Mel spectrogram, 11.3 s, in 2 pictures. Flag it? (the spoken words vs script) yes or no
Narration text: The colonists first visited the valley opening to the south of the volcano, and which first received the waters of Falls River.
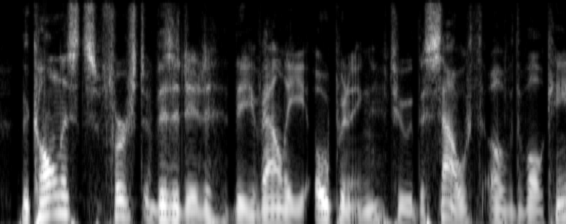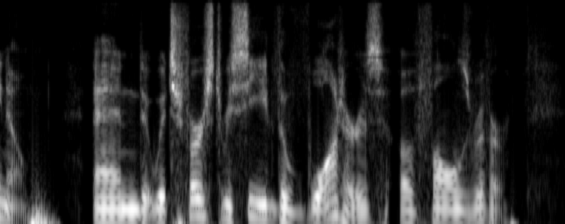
no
